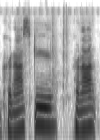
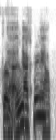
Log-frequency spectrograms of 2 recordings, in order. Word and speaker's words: Krasinski: John, I can't pronounce his last name. Kranansky, whatever the fuck. Krasinski?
